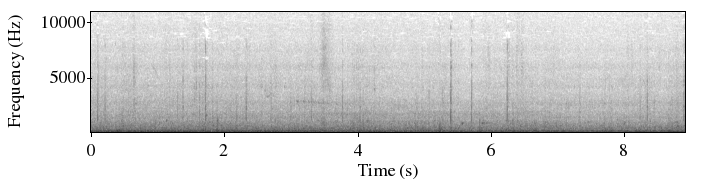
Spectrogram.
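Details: A steady low rumble of a car driving at sunset fills the recording, with faint clicks and no animal calls.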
